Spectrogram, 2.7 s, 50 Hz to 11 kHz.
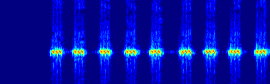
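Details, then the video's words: Cricket chirping: after half a second of silence, short high buzzy pulses repeat rapidly and steadily, about four per second, against a completely quiet background. "19 Menit Suara Jangkrik - 19 Minutes Cricket Sound Effect"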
